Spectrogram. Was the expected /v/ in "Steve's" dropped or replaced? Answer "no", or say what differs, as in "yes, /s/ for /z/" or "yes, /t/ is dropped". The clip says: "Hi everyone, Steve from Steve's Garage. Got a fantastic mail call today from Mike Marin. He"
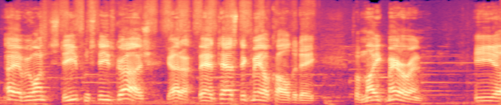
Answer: no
